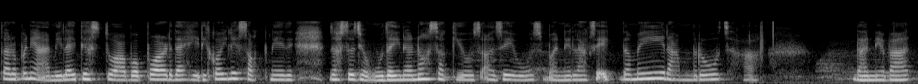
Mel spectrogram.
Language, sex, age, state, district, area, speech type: Nepali, female, 18-30, West Bengal, Darjeeling, rural, spontaneous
